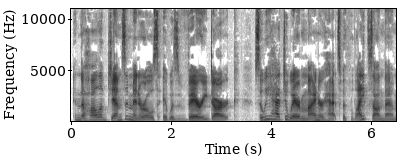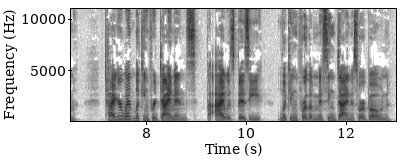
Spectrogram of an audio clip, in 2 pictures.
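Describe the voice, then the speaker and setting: Female storyteller, bright and clear, warm read-aloud manner for kids, dry close mic. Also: fairly low pitch, unhurried, dry recording. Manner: gentle, expressive, child-friendly reading. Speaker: children's book read-aloud host.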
